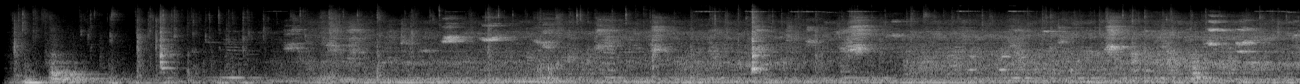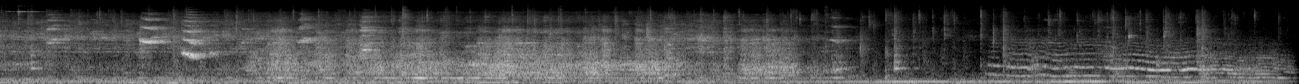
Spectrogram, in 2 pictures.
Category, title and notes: Sound effects > Other mechanisms, engines, machines
Ambient sound. Mechanical sounds of the polanco elevator in Valparaiso, Chile.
